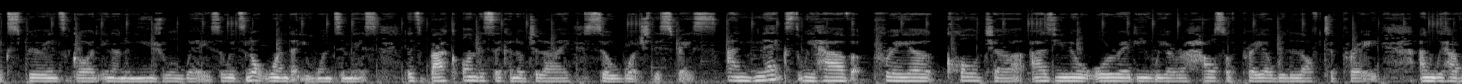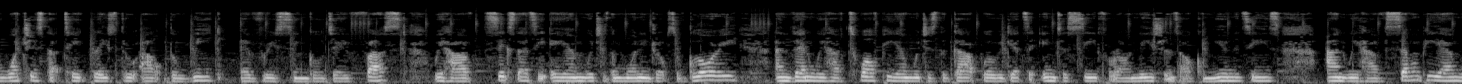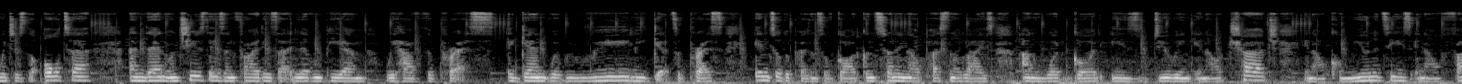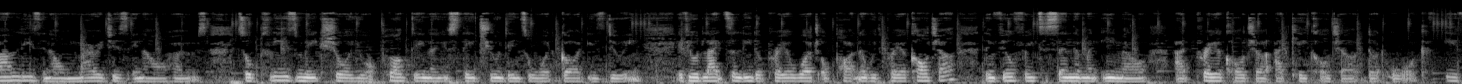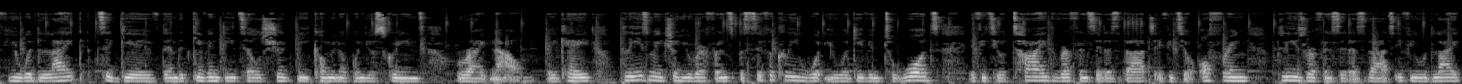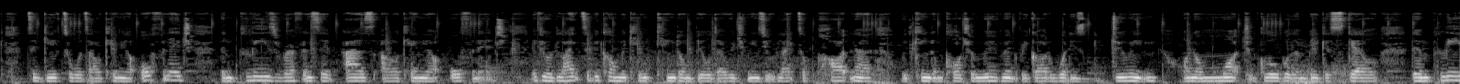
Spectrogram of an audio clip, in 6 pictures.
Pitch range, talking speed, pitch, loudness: 145-165 Hz, 200 wpm, 155 Hz, -19 LUFS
